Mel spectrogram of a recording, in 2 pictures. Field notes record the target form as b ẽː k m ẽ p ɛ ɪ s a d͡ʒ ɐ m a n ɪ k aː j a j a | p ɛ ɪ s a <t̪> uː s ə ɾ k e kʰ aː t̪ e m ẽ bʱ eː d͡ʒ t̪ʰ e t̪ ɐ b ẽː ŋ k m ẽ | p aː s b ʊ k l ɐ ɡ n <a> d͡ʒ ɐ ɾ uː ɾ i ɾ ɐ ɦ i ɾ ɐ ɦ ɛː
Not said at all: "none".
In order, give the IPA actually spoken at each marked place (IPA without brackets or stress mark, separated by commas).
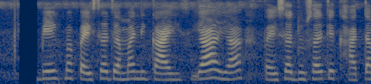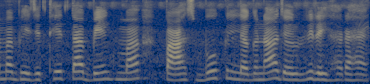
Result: d̪, a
